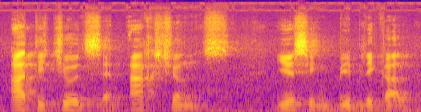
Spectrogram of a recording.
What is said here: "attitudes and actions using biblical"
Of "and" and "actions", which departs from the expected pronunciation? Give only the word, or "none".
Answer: actions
